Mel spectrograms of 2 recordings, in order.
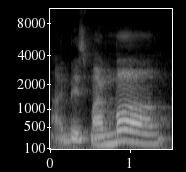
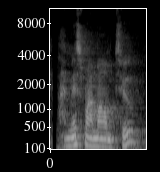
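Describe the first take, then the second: First: Slow, drawn-out mock sob; put-on tearful whine, dragged out slowly; imitated crying child. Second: Said in the usual way. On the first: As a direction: imitate a child wailing for mom, stretched out. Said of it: "starts crying. She's like".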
